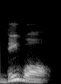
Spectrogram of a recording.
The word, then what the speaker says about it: DeWalt: be a good purchase North Carolina it's actually pronounced DeWalt I have heard that it's uh in communities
